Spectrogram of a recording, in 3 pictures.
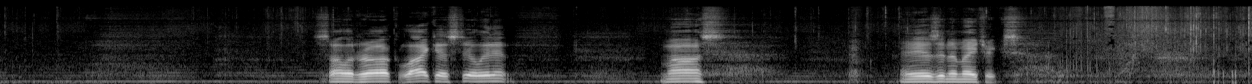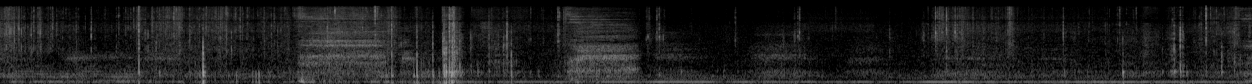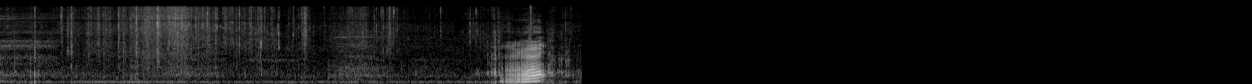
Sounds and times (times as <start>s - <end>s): Outside, rural or natural: 0.0s - 30.9s.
